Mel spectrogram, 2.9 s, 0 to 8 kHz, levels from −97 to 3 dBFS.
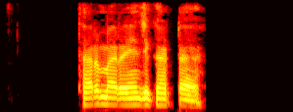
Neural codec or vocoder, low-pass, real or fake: none; 7.2 kHz; real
